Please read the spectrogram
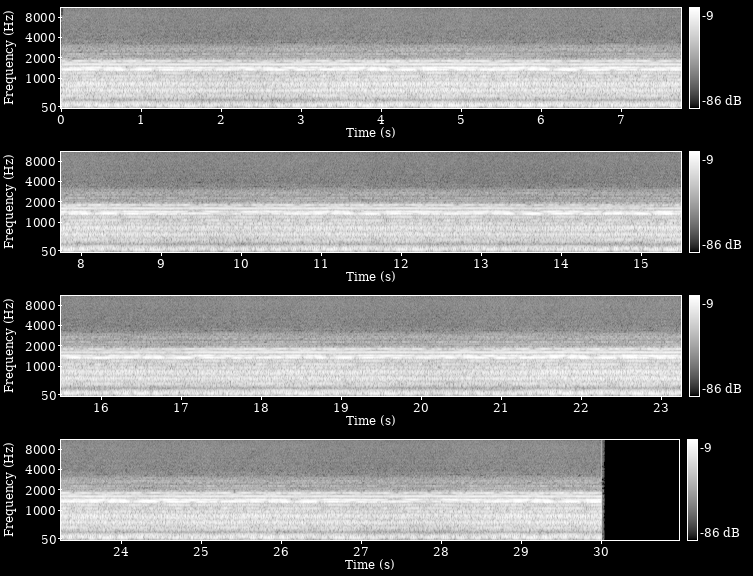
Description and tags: piano high resonance loop
Piano high resonance filtered and elaborated as a loop. Used dynamics envelopes from water flowing soundfile on Max/MSP for irregular texture.
loop, piano, soundscape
